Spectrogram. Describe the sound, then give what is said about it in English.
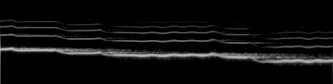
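Theremin playing a smooth, sustained, whistling tone that slides gradually downward in pitch, with gentle wavering and no separate note attacks. “So this is the sound of the theremin.”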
